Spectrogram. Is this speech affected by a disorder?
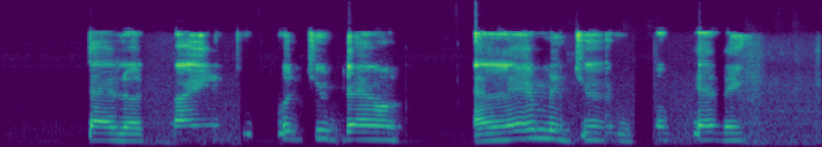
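Yes: cerebral palsy, mild; light case, muscles weak but working, cognition unaffected.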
